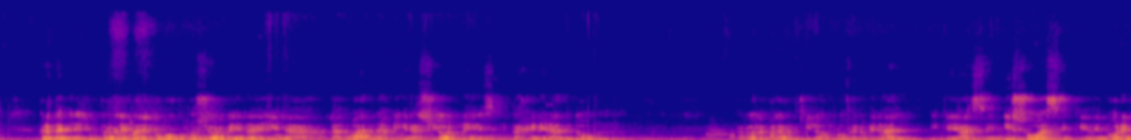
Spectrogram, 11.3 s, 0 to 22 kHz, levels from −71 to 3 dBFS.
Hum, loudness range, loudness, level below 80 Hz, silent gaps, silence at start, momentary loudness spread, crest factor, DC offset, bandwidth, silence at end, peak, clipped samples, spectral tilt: none; 6 LU; -26 LUFS; -50 dBFS; none; 0 s; 14 LU; 18 dB; under 0.1%; over 20 kHz; 0 s; -8 dBFS; under 0.1%; -5 dB/octave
